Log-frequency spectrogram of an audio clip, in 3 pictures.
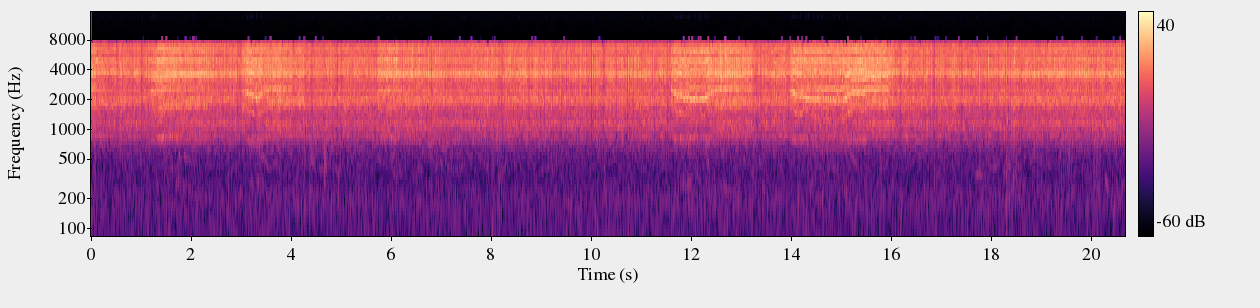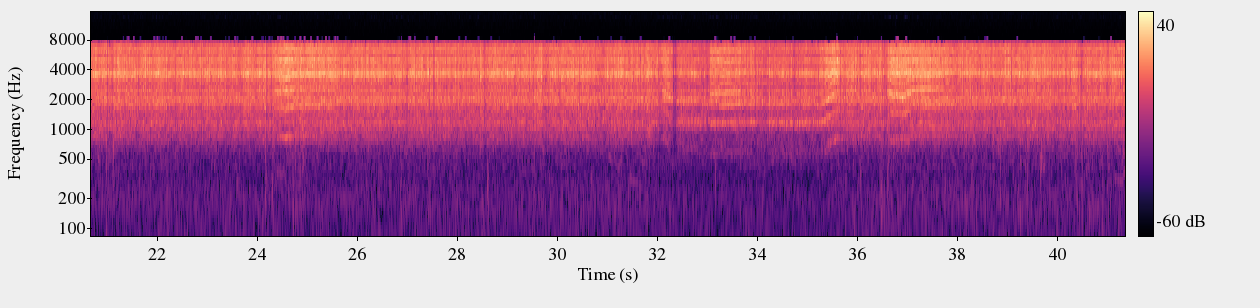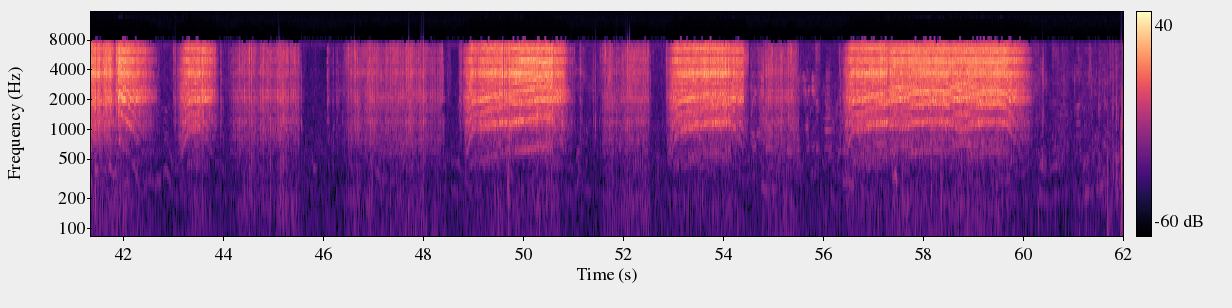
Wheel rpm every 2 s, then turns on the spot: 230, 230, 230, 230, 230, 230, 220, 220, 230, 230, 230, 230, 230, 230, 230, 240, 180, 170, 220, 230, 210, 40, 30, 20, 80, 80, 70, 40, 90, 140, 0.
44-48 50-52 54-56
